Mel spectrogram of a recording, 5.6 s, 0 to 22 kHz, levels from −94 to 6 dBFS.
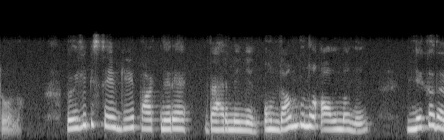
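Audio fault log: throughout, channels drifting apart: the two sides run on clocks roughly 100 ppm apart, so their offset creeps toward 0.4 ms, giving a slow flanging sweep in mono.
throughout, gain pumping: the gain swings by roughly 5 dB, ducking under louder sound, likely from overhigh gain hitting a fast limiter.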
